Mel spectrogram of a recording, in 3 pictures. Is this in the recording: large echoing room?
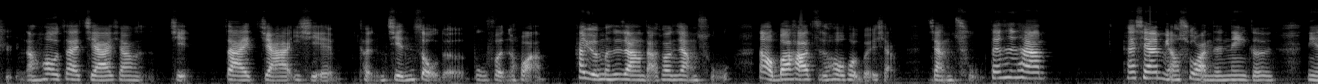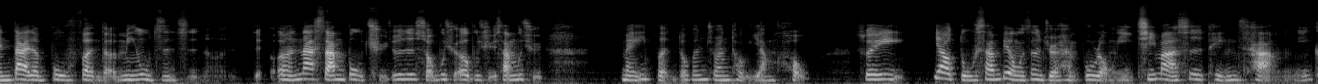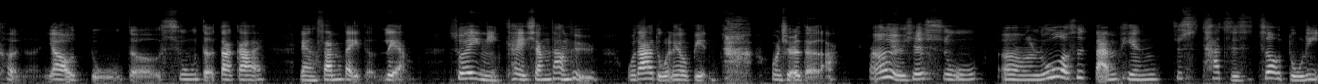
no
